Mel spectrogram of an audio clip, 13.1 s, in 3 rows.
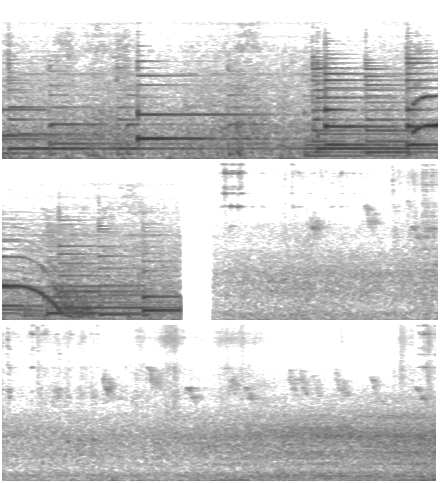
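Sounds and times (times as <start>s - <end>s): birds chirping: 7.3s - 13.0s.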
